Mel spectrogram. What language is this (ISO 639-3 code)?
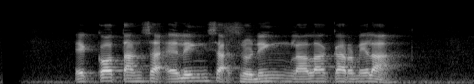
jav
